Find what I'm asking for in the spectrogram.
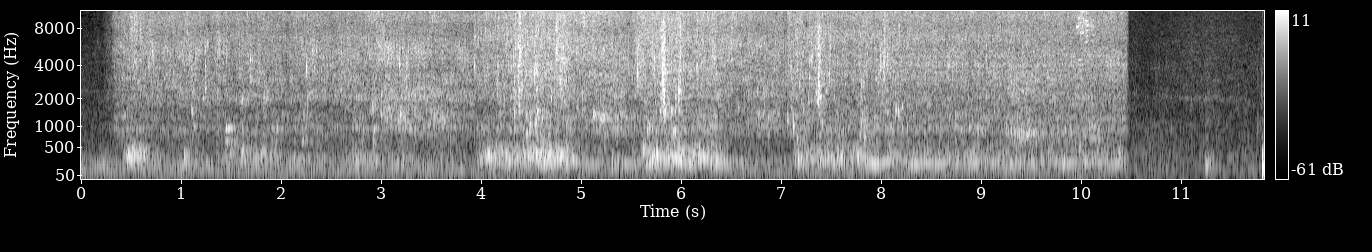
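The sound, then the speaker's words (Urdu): Tap water runs in a steady, loud rushing stream while someone washes their hands and face. The flow continues for about ten seconds, then cuts off abruptly, leaving near silence. “جا کر ہاتھ منہ دھو لو”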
